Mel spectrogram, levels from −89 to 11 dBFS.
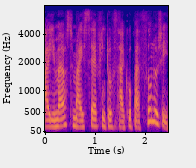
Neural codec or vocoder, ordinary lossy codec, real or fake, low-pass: codec, 16 kHz, 4.8 kbps, FACodec; AAC, 48 kbps; fake; 7.2 kHz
